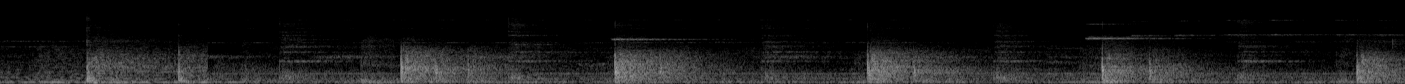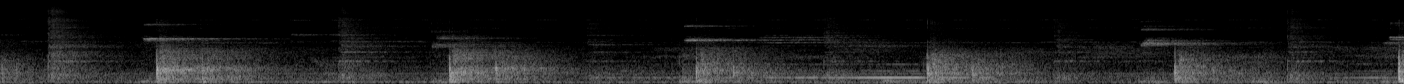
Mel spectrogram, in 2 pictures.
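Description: Badminton racket striking shuttlecocks over and over, about one hit every two to three seconds during a cross-drop practice drill. Each hit echoes in the large indoor hall.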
